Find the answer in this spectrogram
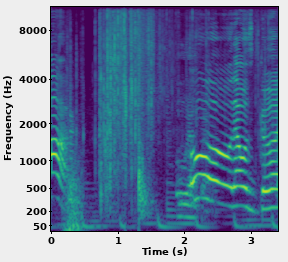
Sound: bag pops

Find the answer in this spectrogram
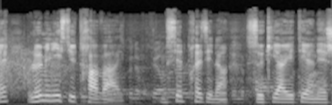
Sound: applause

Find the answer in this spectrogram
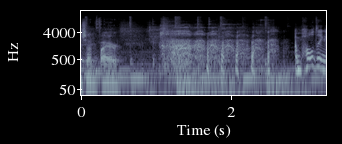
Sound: laughs

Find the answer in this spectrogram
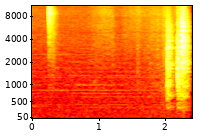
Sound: racquets hitting

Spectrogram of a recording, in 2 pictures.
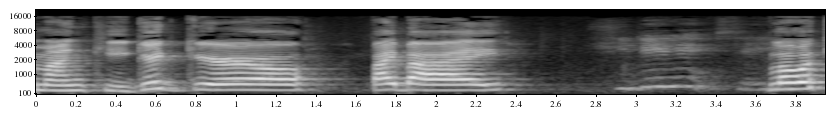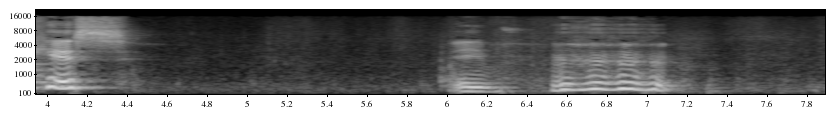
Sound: laughter

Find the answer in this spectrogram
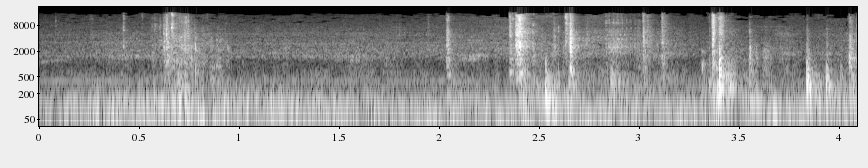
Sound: latch clunks

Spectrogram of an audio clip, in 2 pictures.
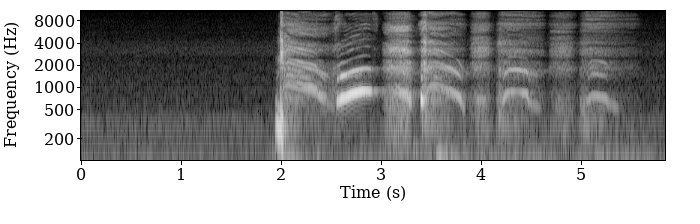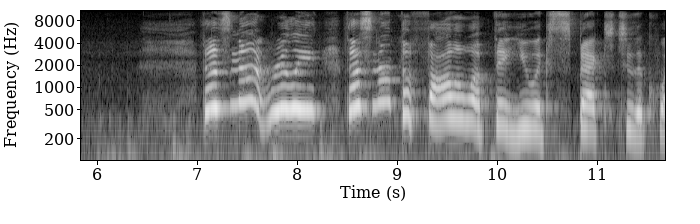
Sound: laugh

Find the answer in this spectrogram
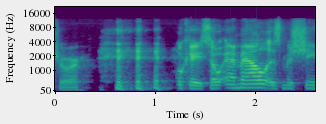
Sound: laughs

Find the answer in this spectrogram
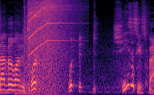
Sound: Luigi swooshing

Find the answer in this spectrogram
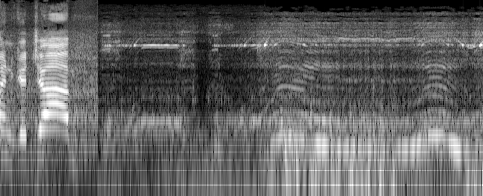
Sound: machinery whirring

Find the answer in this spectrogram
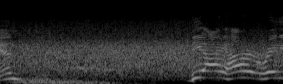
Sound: cheers and applause

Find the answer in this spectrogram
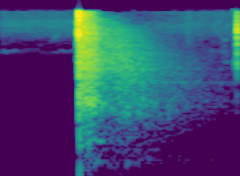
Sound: gun fires

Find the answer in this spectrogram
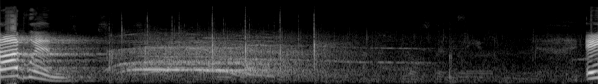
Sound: audience applauding

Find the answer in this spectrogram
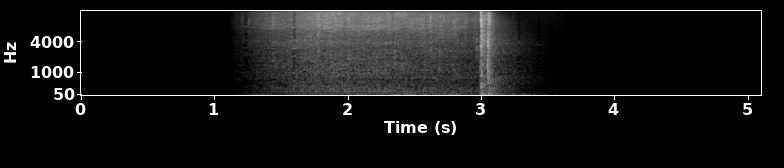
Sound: sound of door

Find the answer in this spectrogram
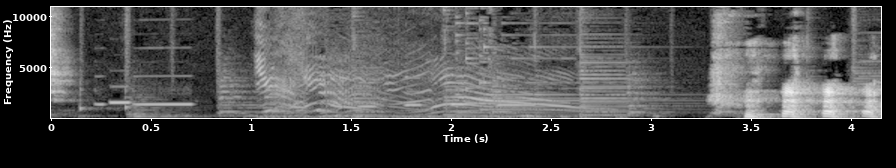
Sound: Toads cheering; laughs

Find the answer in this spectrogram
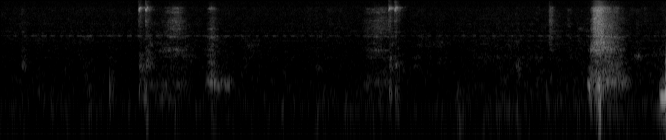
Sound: mouse clicking

